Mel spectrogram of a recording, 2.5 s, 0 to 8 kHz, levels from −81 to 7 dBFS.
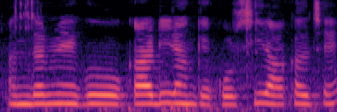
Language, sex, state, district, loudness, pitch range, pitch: Maithili, female, Bihar, Darbhanga, -24 LUFS, 230-245 Hz, 240 Hz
